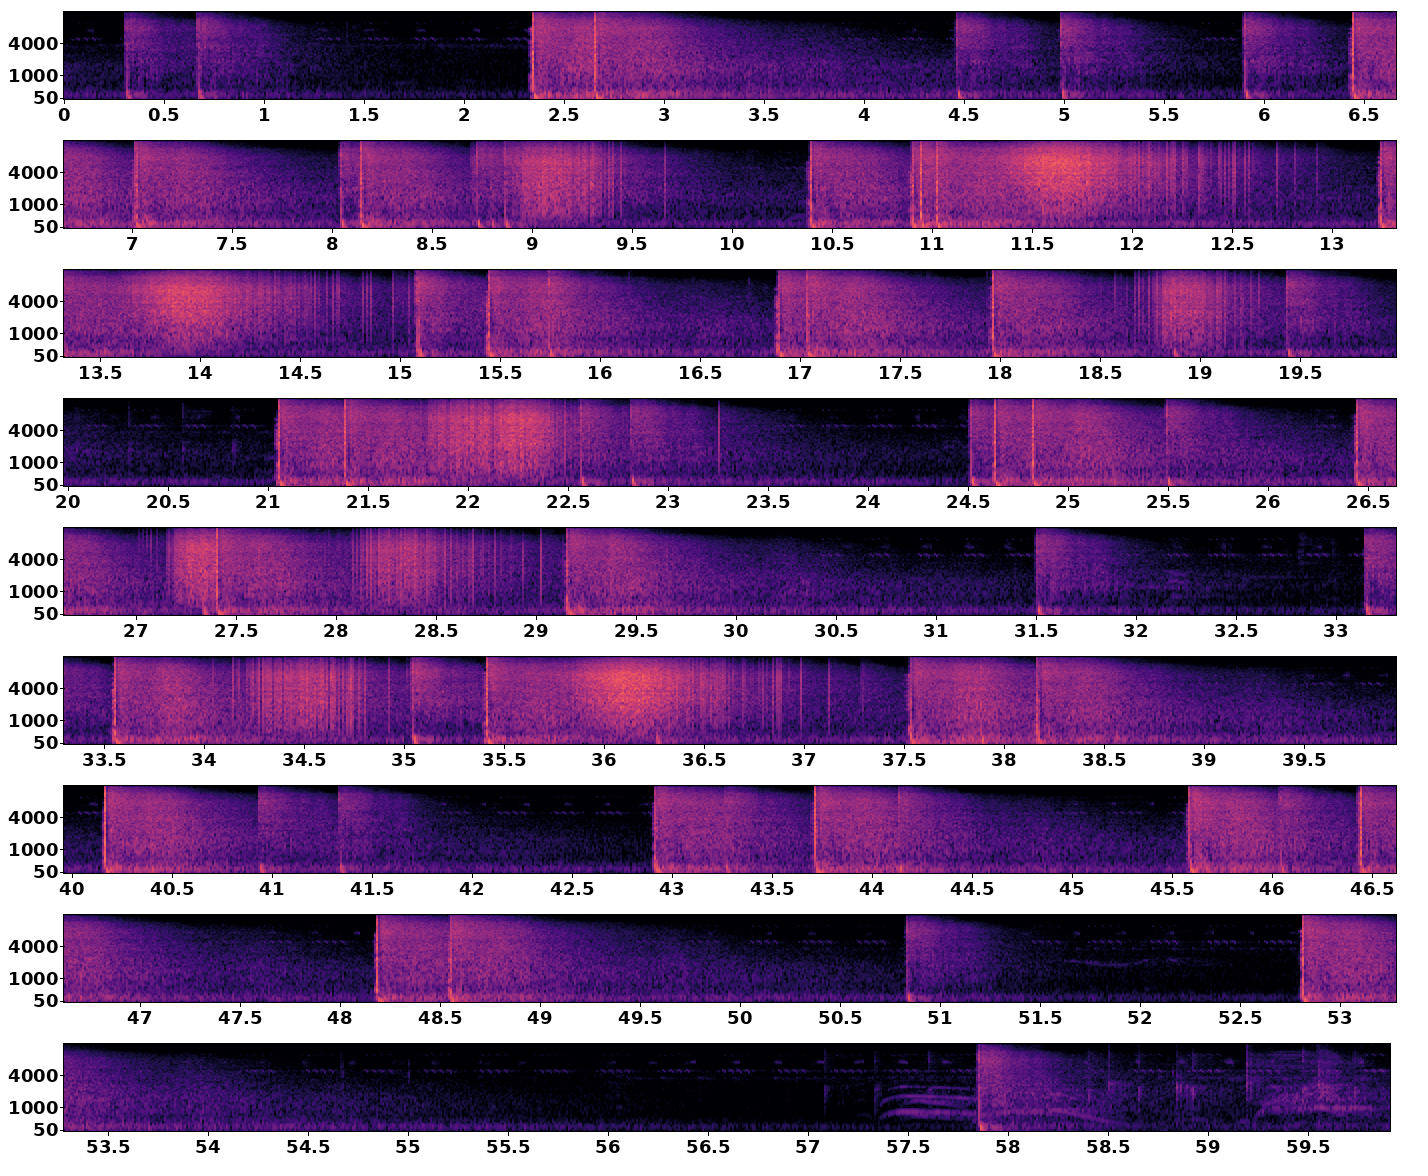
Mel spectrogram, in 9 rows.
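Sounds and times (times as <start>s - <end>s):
fireworks bursting: 2.4s - 3.8s, 4.4s - 20.2s, 21.0s - 23.6s, 24.5s - 30.6s, 33.2s - 41.8s, 43.0s - 45.0s, 45.6s - 47.5s, 48.1s - 50.0s, 52.8s - 54.5s.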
